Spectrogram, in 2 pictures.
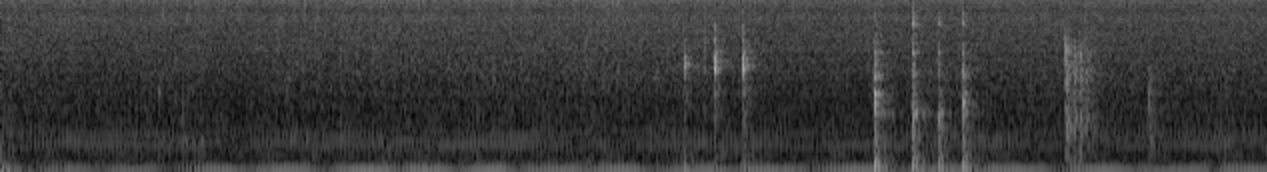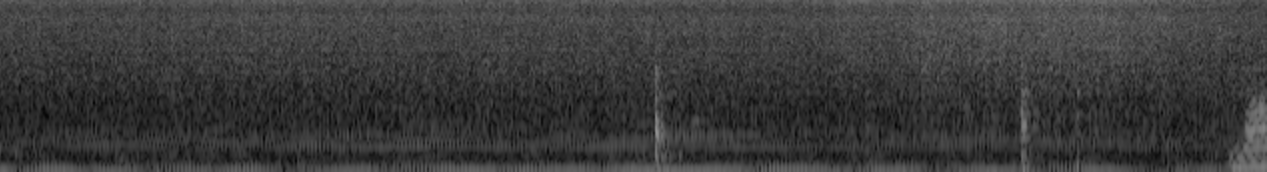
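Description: Minced garlic sizzles softly in a pan alongside thinly sliced onion, with a steady low crackle broken by a few sharp clicks and scrapes of stirring, heard alone without talk.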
